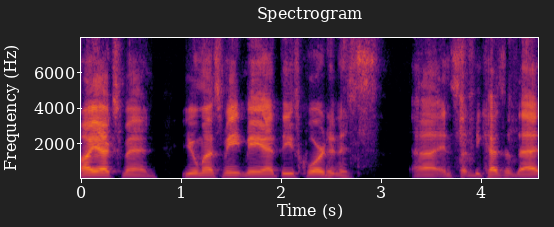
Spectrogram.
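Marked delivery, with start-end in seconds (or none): 0.0-3.0 put-on, completely deadpan, flat monotone delivery. Recapping an X-Men episode, imitating Charles being completely deadpan. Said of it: "Charles is completely deadpan, in which he's like".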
